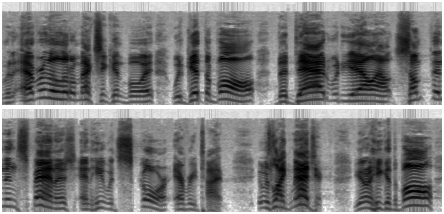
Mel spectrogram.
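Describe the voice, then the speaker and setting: A middle-aged man preaches with animated storytelling, his voice pitched high with a gravelly edge. The tone is sharply bright, and he sometimes rises to a shout. The sound is dry and close. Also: no echo. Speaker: pastor. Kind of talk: sermon with storytelling.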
